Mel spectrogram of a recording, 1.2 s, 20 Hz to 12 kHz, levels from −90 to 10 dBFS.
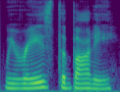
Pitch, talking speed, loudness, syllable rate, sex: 175 Hz, 200 wpm, -16 LUFS, 5.5 syllables/s, female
